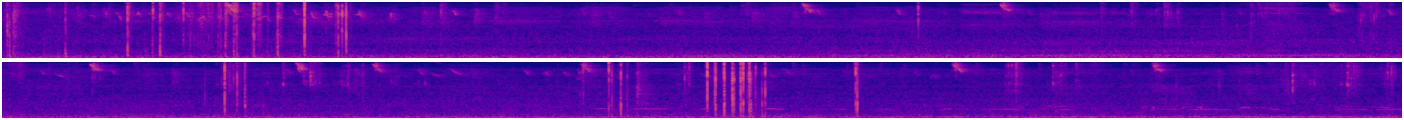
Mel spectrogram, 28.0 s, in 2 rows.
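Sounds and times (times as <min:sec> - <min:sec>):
small birds chirping: 0:00.0 - 0:28.0
sharp clicks: 0:16.0 - 0:17.8, 0:19.8 - 0:22.7.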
